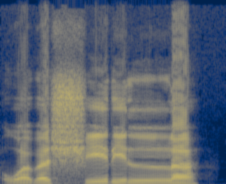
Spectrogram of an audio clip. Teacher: alif lam yang kita tulis tapi dia tidak terbaca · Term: alif lam syamsiyah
